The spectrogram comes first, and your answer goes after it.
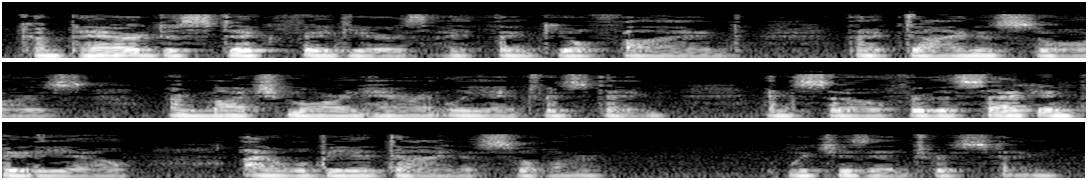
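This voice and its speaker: An American man rambling casually and deadpan to camera in a plain, flat voice. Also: mid-range voice, normal speed. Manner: deadpan, dry. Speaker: vlogger. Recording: dull lo-fi webcam sound, faint noise.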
